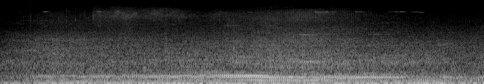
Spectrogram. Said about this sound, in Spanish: 81 decibeles esa moto.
